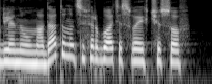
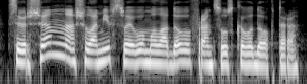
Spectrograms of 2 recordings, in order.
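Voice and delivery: plain reading voice

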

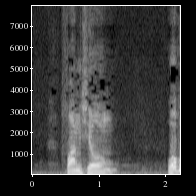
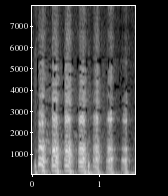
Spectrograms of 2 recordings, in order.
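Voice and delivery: long, high ha-ha-ha laugh; hearty laugh; 5 semitones higher, 4 dB quieter than usual. Acted. Official greeting his imprisoned old classmate, hearty laugh. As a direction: laugh heartily in evenly spaced bursts.

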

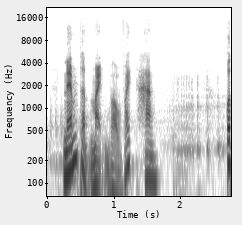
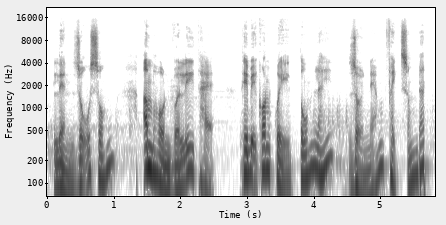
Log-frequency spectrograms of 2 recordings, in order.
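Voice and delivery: ordinary delivery

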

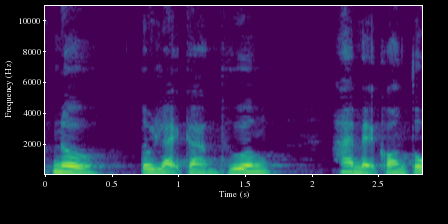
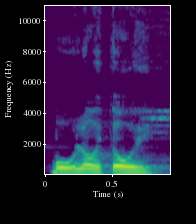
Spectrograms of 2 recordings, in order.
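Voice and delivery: usual speaking voice

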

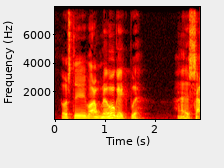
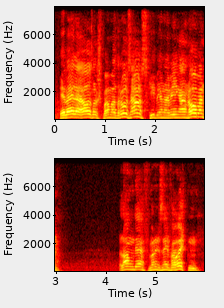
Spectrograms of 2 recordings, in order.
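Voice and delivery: calling the stable hand; 9 semitones higher than usual. Acted.

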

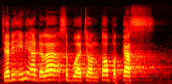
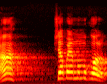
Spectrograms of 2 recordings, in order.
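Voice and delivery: higher, indignant mother demanding who did it; angry mother; 7 semitones higher than usual. Retold or imitated. Mother hears her child was hit, angry questioning. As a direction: snap the question like an outraged mom. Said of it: "Ibu langsung marah".

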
